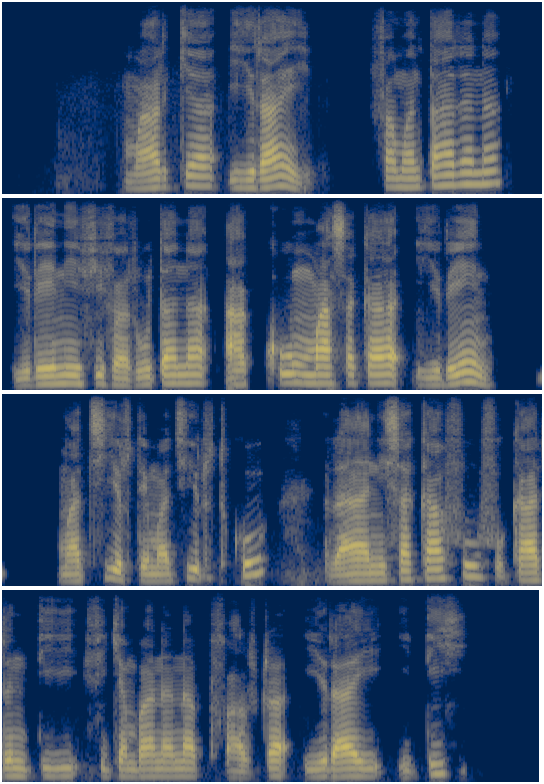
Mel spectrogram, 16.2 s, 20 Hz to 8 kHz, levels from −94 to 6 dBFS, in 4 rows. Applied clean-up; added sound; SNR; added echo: neural mask model Resemble Enhance denoiser.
